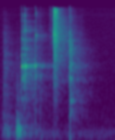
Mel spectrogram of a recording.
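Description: A metal bottle opener prying the cap off a beer bottle: a few sharp, bright metallic clinks and clicks in quick succession, fading out after about a second.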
